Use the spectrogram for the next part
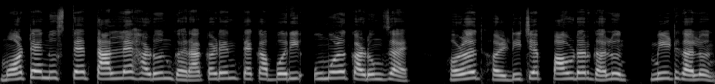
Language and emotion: Goan Konkani, neutral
